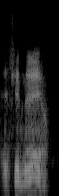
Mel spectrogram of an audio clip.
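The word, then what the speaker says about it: γενεά: Terceiro, a palavra grega traduzida por geração em Mateus 24, 34 é Geneia, que se assim se pronuncia, Geneia, é uma palavra que normalmente significa geração, posteridade, mas que às vezes pode significar raça.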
